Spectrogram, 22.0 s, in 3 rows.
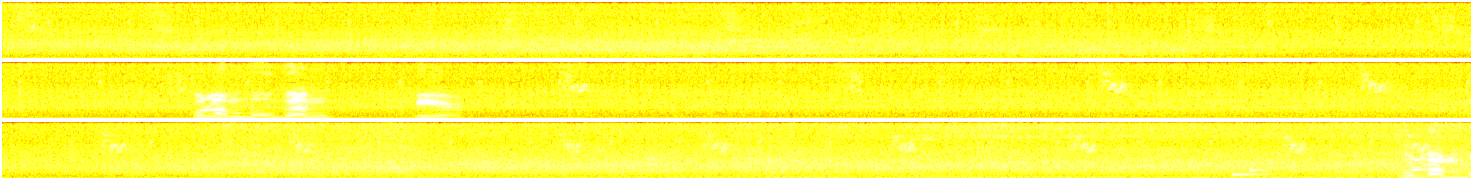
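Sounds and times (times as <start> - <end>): car engine humming: 0.0 - 22.0
faint high chirps: 20.8 - 21.3.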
